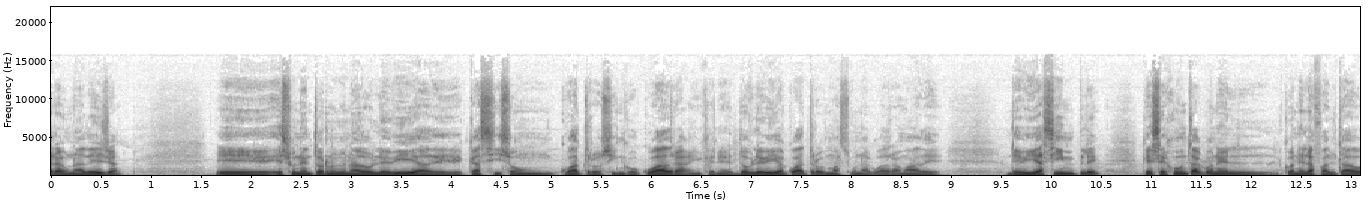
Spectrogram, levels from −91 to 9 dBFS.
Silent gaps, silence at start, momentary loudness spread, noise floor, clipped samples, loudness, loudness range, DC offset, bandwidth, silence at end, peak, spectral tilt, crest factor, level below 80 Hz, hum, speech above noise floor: none; 0 s; 11 LU; -46 dBFS; under 0.1%; -17 LUFS; 3 LU; under 0.1%; 13.5 kHz; 0 s; 0 dBFS; -7 dB/octave; 16 dB; -44 dBFS; none; 30 dB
